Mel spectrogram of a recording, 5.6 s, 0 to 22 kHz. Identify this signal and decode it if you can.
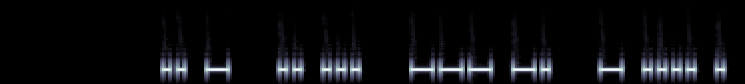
Morse code, heard as a keyed tone, about 21 wpm, 700 Hz. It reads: IT IS ON THE
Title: Sentences from Top 1000 Words - Review Part 1 - 22wpm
